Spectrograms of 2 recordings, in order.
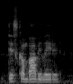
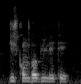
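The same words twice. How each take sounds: First: "discombobulated" said as the English word; low, plain English "discombobulated" amid French; English pronunciation. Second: "Discombobulated" as fake French, ending -lé-té; French vowels on "Discombobulated", last syllable té; Frenchified English word. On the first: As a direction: say "discombobulated" in American English, ending -lay-ted. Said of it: "comme je connais le mot". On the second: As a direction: turn "Discombobulated" into French, dees-kom-bo-bu-lé-té. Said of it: "je connais pas un mot en français". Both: Shown as a demonstration.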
